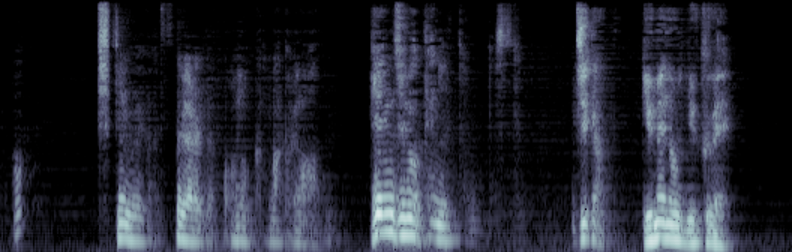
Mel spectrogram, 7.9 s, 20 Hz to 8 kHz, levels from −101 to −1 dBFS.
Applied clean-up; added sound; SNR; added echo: neural mask model DeepFilterNet 3.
